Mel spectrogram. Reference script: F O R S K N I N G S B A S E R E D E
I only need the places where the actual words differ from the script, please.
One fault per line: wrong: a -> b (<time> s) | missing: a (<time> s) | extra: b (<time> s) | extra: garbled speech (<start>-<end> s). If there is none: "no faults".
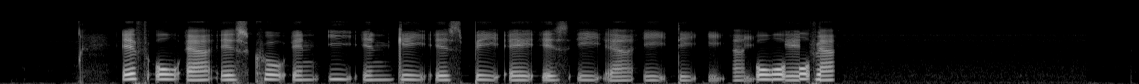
extra: garbled speech (7.3-8.4 s)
